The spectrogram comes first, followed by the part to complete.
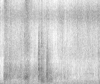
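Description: Light handling clicks, two short ones in the first half second, as an MDF board is positioned on a sliding mitre saw and the switched-off saw head is brought down to the cut mark, over a low steady outdoor rumble. The saw motor is not running.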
